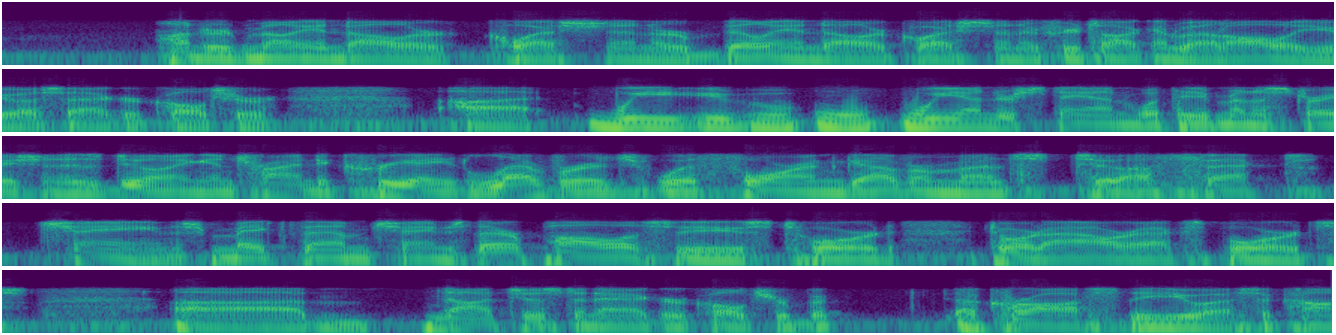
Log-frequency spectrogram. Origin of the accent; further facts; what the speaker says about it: California, United States; I grew up in the citrus industry in California, so just north of Los Angeles.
